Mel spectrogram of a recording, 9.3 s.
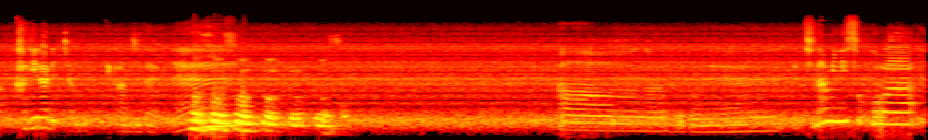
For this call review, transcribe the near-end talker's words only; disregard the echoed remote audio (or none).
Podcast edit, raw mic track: そうそうそうそうそうそうそ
